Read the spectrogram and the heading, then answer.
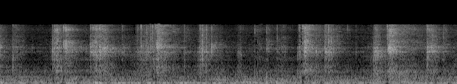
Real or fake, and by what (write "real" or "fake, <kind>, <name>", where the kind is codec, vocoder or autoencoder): fake, codec, SNAC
